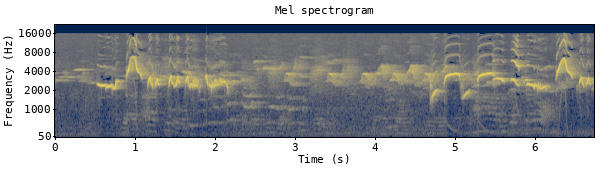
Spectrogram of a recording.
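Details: Oriental magpie-robin lure song, meant to get other birds singing: a rich, almost continuous outpouring of loud whistles, trills and sharp upward and downward slurs, in varied phrases with only brief pauses.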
